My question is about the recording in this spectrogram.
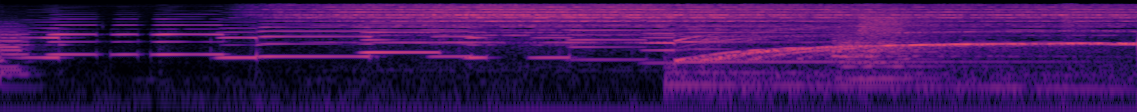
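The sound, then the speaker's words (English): A loud fire engine siren starts with quick stepped tones and then swells into a long rising wail, with no voices over it. “Sound the sirens, Nino, Nino.”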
